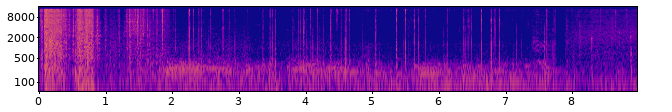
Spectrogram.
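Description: Aluminium foil crinkled as it is pulled open around cooked food, a loud rustle in the first second, followed by faint scattered crackles and clicks.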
